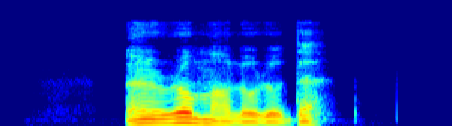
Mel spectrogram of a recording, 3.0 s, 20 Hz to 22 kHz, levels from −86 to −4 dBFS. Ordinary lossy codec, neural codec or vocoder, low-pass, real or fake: AAC, 48 kbps; codec, 16 kHz in and 24 kHz out, 0.4 kbps, LongCat-Audio-Codec, two codebook decoder; 10.8 kHz; fake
